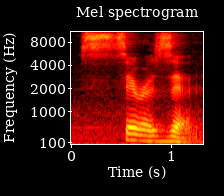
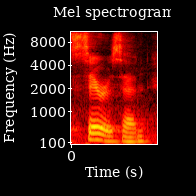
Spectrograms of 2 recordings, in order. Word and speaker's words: Sarrazin: and spoke to Algonquin leaders, including Chief Greg Sarrazin, and that's S A R A Z I N.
